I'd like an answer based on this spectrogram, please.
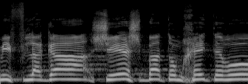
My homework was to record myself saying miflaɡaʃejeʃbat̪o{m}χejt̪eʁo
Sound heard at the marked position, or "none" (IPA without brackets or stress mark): m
